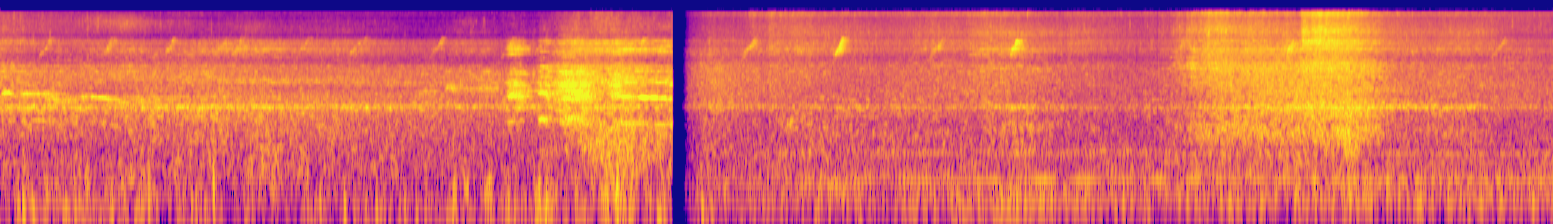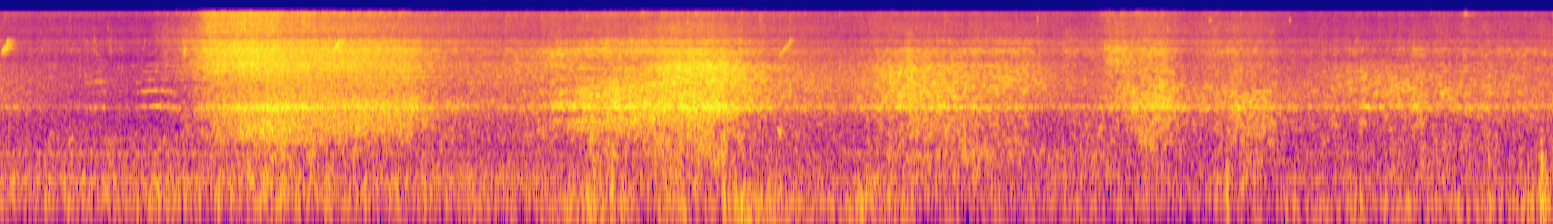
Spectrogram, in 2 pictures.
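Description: Small waves washing onto a sandy beach, the sound swelling and fading every few seconds. A brief louder burst of noise comes about five seconds in and cuts off abruptly.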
